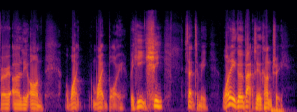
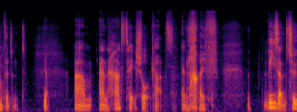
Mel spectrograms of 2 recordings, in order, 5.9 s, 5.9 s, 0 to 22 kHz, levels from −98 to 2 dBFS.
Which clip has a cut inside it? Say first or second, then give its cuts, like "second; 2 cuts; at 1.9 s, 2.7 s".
first; 1 cut; at 2.5 s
